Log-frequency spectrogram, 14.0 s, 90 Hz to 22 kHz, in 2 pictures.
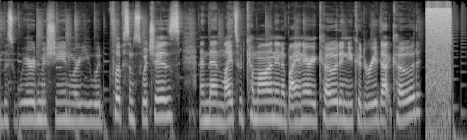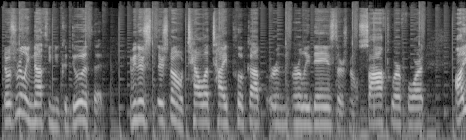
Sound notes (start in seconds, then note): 6.4 static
